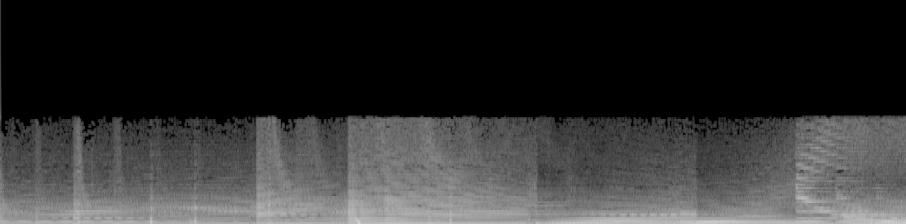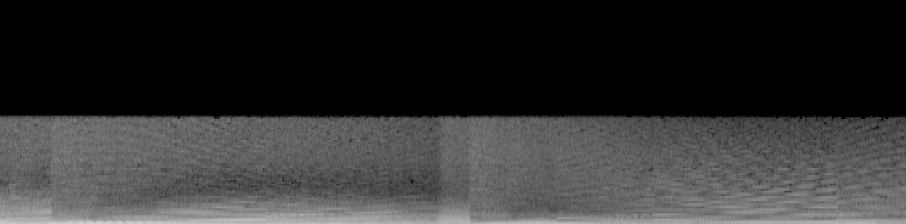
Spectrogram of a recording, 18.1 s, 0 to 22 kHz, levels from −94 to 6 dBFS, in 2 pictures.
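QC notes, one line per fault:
No faults turned up anywhere in this one, so there's nothing to flag.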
